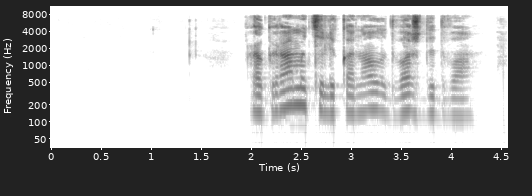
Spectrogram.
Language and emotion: Russian, neutral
